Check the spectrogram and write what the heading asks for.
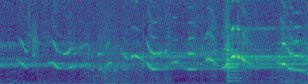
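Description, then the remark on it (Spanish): Quick, wavering high-pitched chirps and trills repeat throughout, a voice or instrument mimicking a small bird's song, with faint low rumble and a brief click near the end. “muy conseguida, ¿vale? Muy buen pájaro.”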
